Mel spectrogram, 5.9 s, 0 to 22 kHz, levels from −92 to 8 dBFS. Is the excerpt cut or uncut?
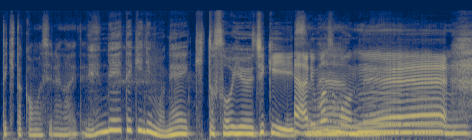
cut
